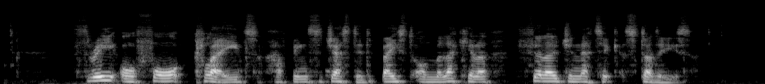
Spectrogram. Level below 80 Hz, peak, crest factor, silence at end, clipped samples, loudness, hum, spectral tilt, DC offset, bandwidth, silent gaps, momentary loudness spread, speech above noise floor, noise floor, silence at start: -48 dBFS; -2 dBFS; 20 dB; 0.75 s; under 0.1%; -20 LUFS; none; -7.5 dB/octave; under 0.1%; 10.5 kHz; none; 14 LU; 50 dB; -69 dBFS; 0.85 s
